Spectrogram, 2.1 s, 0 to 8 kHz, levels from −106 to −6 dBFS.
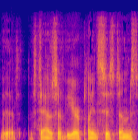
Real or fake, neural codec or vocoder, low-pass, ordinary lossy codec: fake; codec, 16 kHz, 4.8 kbps, FACodec; 7.2 kHz; AAC, 48 kbps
